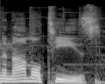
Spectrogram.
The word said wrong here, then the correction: anomalies: on the last episode because I was saying the cacti were scanning their bodies for anomalies, and I honestly thought that's how it was pronounced.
